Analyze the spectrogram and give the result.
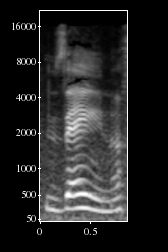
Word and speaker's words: Zayn: Zayn.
